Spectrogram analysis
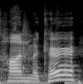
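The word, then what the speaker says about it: Thon Maker: turn it around and I know his name's pronounced Hahn maccer but he has said he doesn't mind being held on maker and also that's what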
